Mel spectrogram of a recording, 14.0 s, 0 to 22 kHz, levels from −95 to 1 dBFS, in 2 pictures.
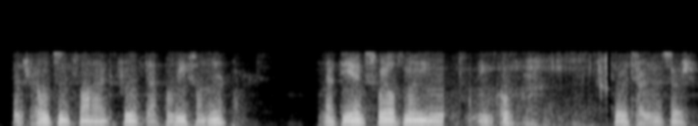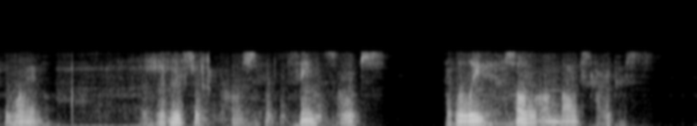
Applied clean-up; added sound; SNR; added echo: neural separator model SepFormer WHAMR!.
